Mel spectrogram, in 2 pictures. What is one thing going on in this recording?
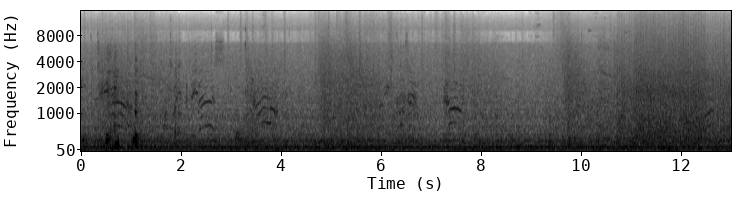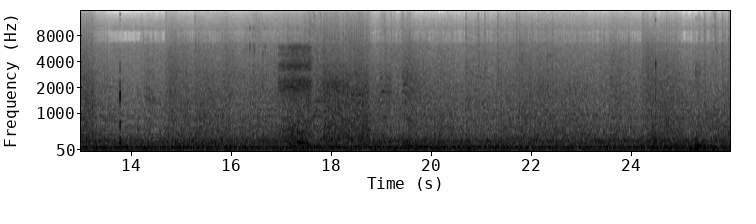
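Tank engines rumble steadily.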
